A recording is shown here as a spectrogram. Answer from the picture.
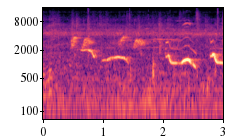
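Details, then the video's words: Laughingthrush at dawn in Vietnam, giving short clear whistled notes, some rising, some falling and slurred, spaced irregularly over a few seconds against a steady faint background hiss. "Chào Bình Minh | Nghe Tiếng Chim Khướu Hót Cực Hay"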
